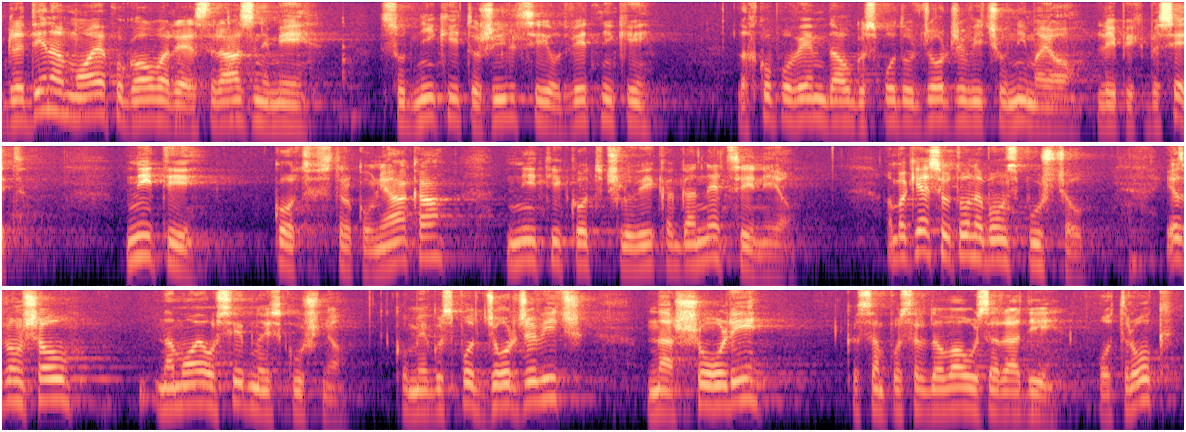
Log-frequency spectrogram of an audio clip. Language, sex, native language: Slovenian, male, Slovenian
